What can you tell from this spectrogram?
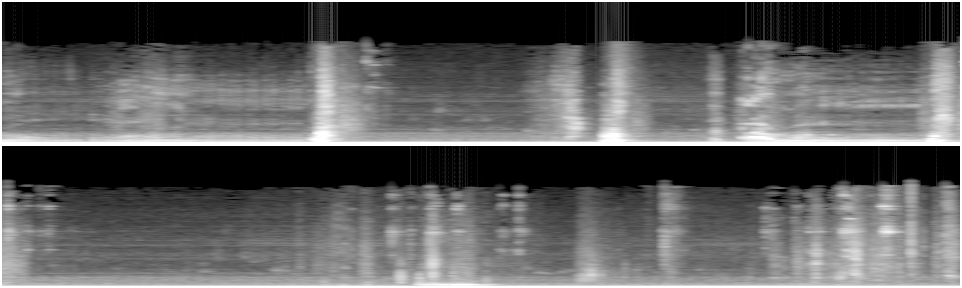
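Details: Staring annoys six-month-old Fidget the dog, who answers with low rumbling growls broken by short sharp yaps at irregular intervals, fairly quiet overall with a constant background hum.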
